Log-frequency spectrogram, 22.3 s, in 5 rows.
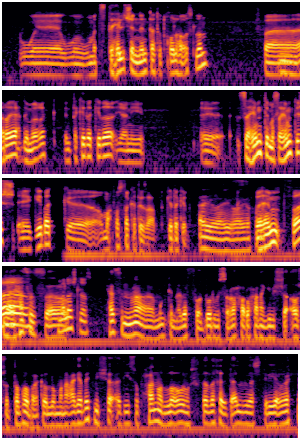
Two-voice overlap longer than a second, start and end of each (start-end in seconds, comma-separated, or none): none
